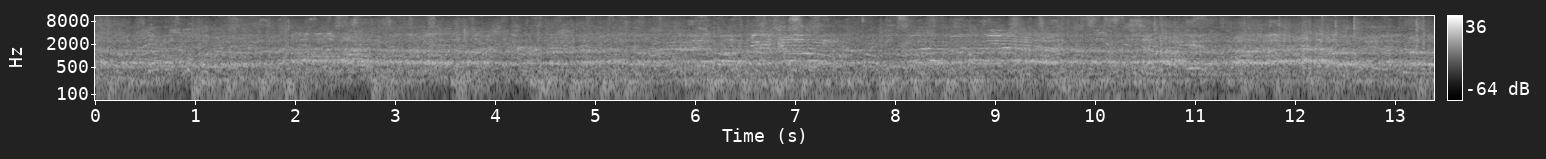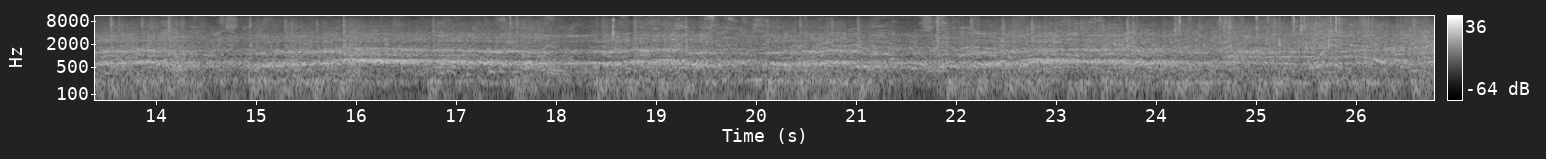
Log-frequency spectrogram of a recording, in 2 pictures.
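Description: A large crowd of men chants loudly in unison in an open stadium.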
